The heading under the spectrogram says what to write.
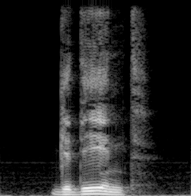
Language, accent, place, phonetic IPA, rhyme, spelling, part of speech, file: German, Germany, Berlin, [ɡəˈdeːnt], -eːnt, gedehnt, adjective / verb, De-gedehnt.ogg
- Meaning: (verb) past participle of dehnen; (adjective) stretched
